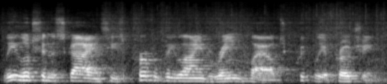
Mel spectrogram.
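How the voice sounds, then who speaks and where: Male screenplay narrator, lively, slightly high voice, informal table read with room echo. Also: moderate pace. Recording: echoey room, faint noise.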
